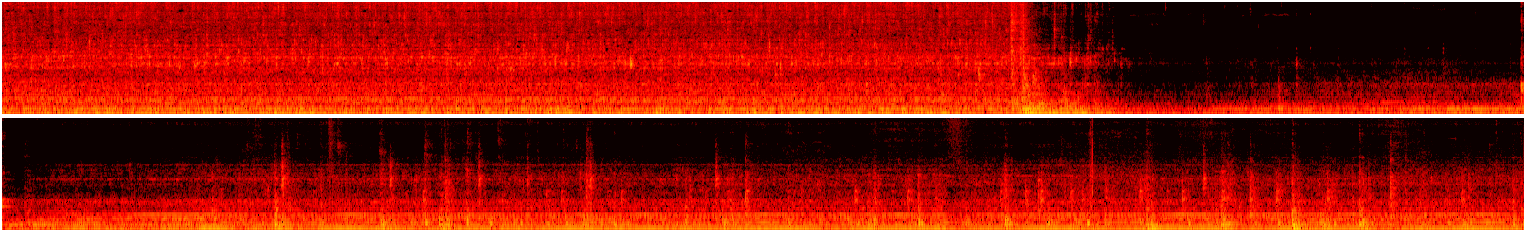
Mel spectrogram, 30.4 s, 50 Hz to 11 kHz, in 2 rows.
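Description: AEG Öko Lavamat 6955 washing machine drawing water in through its detergent drawer to flush in the main wash powder, a steady rush of water that stops abruptly about ten seconds in as the inlet valve shuts. A few seconds later the drum motor starts tumbling the wet load slowly, with a steady low hum and scattered light knocks.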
